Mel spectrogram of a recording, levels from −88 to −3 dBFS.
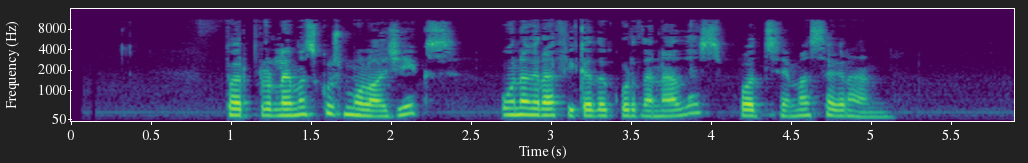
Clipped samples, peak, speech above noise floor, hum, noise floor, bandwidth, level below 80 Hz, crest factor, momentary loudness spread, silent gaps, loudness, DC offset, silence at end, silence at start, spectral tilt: under 0.1%; -4 dBFS; 39 dB; none; -60 dBFS; 11.5 kHz; -72 dBFS; 18 dB; 11 LU; none; -21 LUFS; under 0.1%; 0.75 s; 1 s; -4.5 dB/octave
